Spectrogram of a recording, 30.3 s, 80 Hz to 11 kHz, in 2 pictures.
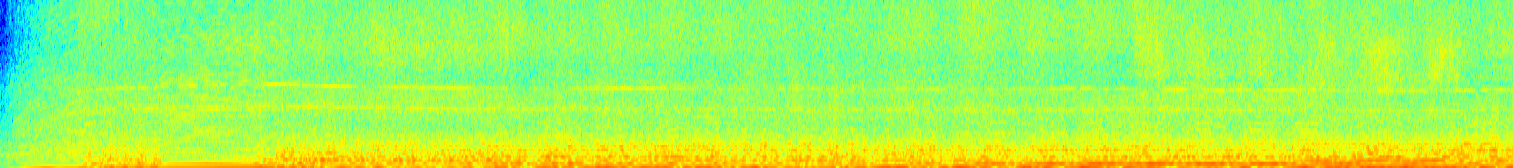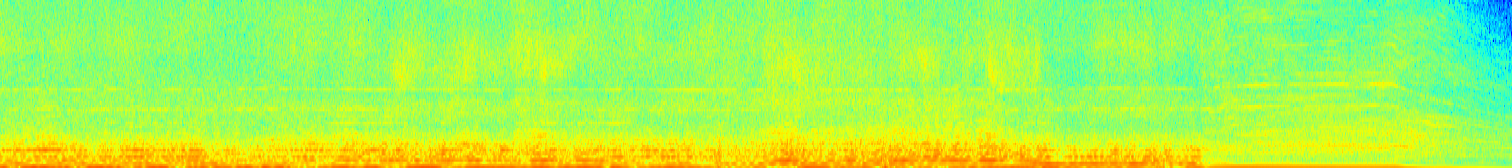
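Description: Makita M9204 random orbit sander switched on and spinning up, then sanding the finish off a wooden door panel with 80-grit paper, a steady motor hum under a rough rasp. Near the end the pad is lifted off the wood, so the rasp drops away and the motor runs freely, then it is switched off and winds down.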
